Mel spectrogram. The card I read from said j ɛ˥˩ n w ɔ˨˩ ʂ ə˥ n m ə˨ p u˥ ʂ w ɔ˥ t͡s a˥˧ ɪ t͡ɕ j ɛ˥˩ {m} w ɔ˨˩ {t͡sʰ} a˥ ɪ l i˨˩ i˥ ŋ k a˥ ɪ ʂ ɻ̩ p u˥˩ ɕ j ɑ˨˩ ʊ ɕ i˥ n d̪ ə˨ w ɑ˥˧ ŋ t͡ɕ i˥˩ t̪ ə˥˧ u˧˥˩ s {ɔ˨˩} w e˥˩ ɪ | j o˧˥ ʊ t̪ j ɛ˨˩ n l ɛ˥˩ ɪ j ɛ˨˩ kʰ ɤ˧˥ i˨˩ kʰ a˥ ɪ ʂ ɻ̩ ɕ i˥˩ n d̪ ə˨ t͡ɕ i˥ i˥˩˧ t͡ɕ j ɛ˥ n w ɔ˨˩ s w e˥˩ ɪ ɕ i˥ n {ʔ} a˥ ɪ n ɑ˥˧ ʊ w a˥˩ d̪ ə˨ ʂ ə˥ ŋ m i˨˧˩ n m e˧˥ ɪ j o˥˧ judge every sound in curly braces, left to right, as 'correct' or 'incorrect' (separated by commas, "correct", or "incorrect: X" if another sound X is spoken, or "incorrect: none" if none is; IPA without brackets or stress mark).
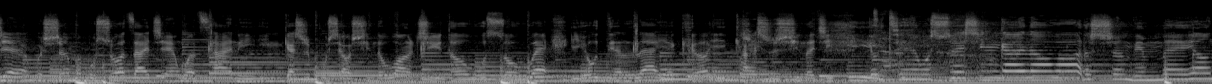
incorrect: n, correct, correct, incorrect: k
